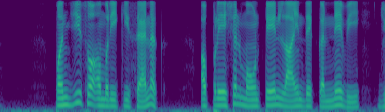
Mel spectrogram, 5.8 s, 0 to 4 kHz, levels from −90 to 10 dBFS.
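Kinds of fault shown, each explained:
No kinds of fault are heard in this speech clip.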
